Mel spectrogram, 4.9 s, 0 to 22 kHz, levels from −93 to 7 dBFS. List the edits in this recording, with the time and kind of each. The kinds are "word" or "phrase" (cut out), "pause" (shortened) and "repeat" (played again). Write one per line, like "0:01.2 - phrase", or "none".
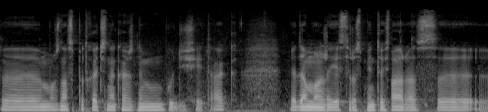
0:01.7 - word
0:03.3 - word
0:03.9 - word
